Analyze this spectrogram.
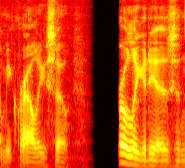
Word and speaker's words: Crowley: name is holy or his name is crowley and it rhymes with holy and he said something of that nature himself those who wish to re treat me fowley call me crowley so early it is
